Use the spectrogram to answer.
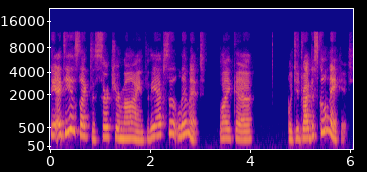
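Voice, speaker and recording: A woman's voice: fairly high pitch, animated, moderate pace, natural voice. A woman playing a teasing, sceptical, judgmental teenager in a table read of a film script.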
